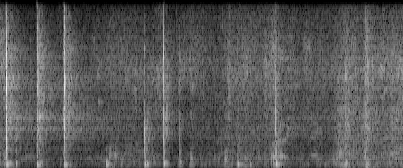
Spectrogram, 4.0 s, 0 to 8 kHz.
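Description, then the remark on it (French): A gavel raps sharply about ten times in an uneven rhythm to open an executive committee meeting in room 18, each knock crisp, with a faint murmur behind it. “Est-ce qu'il faut faire un peu de marteau pour”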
